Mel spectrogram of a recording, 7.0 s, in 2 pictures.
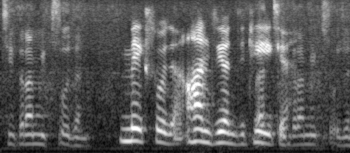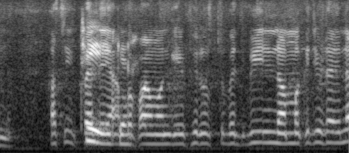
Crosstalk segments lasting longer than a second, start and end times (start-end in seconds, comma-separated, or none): none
